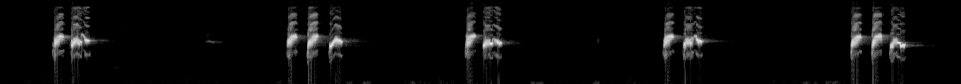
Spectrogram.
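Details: Red-whiskered bulbul delivering repeated lively phrases of two to three quick whistled notes, spaced roughly two seconds apart, clear and bright with no other sounds.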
